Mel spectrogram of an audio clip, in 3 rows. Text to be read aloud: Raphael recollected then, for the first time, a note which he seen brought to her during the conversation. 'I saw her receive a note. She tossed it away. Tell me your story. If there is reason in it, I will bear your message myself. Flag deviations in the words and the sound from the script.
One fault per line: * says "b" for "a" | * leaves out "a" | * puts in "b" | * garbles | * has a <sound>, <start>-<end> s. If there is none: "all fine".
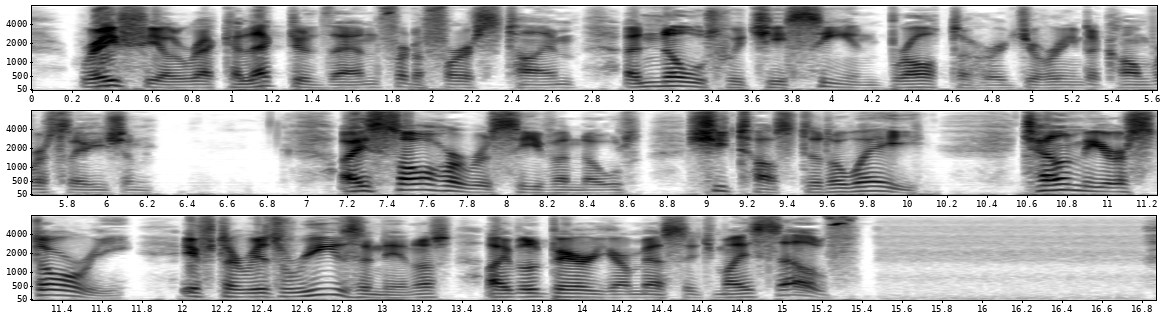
all fine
